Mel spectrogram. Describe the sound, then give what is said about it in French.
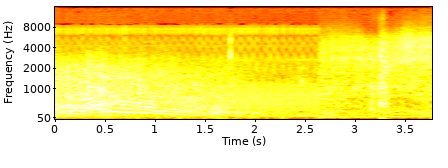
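A car engine hums steadily, its pitch gliding as it moves, then the noise settles down and quiets as the car comes to a stop on the boulevard des Belges in front of a three-story mansion from the last century. No one speaks. “La voiture s'est arrêtée, boulevard des Belges, devant un hôtel particulier de 3 étages du siècle dernier.”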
